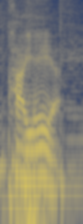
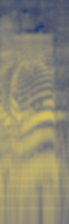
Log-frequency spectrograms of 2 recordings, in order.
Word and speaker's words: paella: Matt is going to show us how to make paella, an exotic seafood dish with Spanish origins, with a little help from his daughter Zoella.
